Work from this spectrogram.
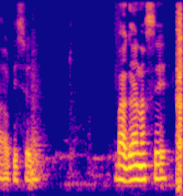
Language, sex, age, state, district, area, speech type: Assamese, female, 45-60, Assam, Udalguri, rural, spontaneous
